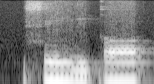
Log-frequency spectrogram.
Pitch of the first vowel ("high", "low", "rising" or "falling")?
low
